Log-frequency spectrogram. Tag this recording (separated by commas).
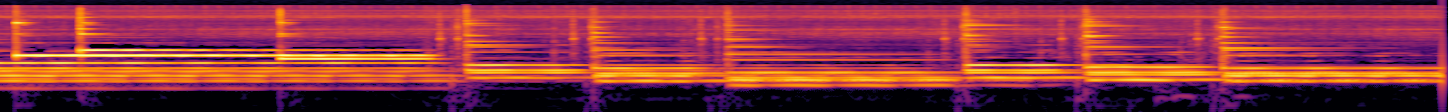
Music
